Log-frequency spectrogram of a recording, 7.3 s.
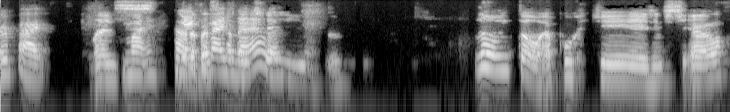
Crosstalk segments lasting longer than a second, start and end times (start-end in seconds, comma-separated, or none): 1.2-2.9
